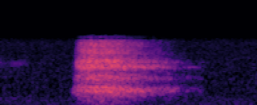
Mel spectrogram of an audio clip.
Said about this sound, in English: I'm doing a lot of breathing. Apologize. It's moving stuff out.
